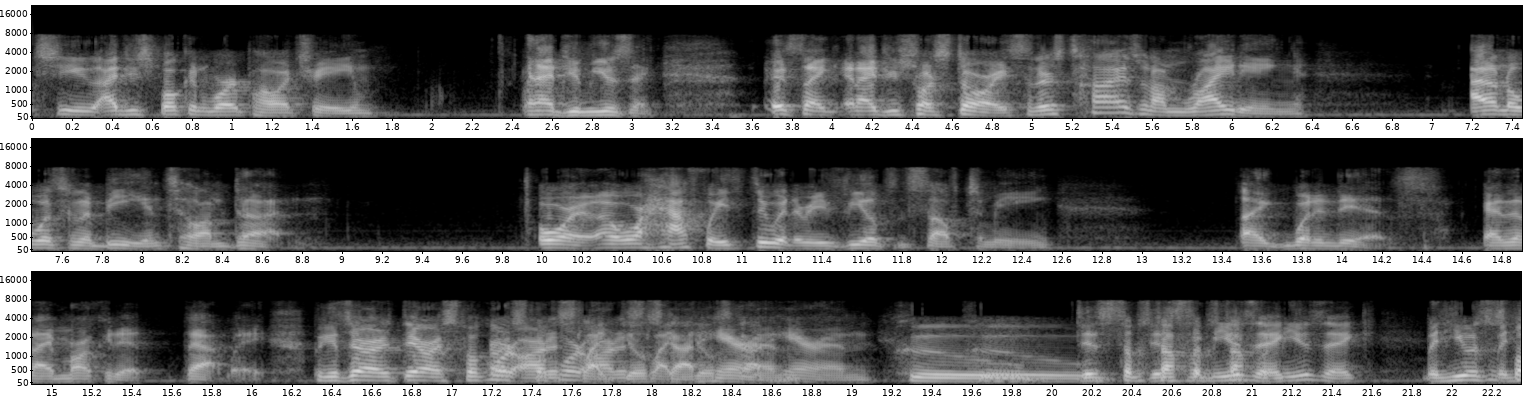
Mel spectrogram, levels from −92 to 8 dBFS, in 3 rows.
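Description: A second, slower capture path, or an edit holding two copies out of step, is the likely cause of a doubled audio track starting at 17.19 s, right after "there are there are", and running to the end. A full-band copy of the speech trails the original by roughly 300 ms at about 5 dB lower. With no decay or room colour, it sounds like a flat echo stuttering behind every syllable. It cuts in abruptly, heard through the Speex codec's band that stops near 7.6 kHz.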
